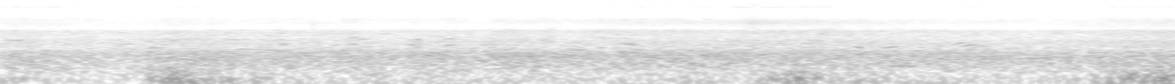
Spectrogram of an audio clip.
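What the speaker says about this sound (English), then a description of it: "there's a breeze, and I'm by the ocean" Steady ocean breeze and wind rumble at La Jolla Cove, California, with a constant wash of surf underneath and a few louder gusts buffeting the microphone.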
